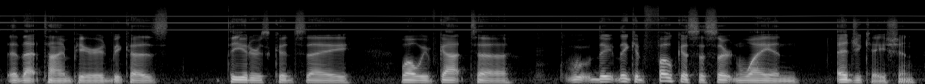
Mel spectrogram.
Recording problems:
high-pitched whine; noticeable; throughout; 7 kHz, 15 dB below the speech

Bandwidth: 16.5 kHz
